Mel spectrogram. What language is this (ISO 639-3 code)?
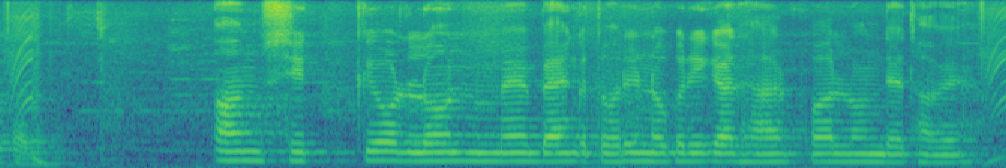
bho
